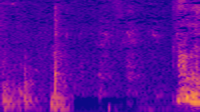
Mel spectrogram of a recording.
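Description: A short quiet gap holding one brief, faint unidentified sound about half a second in, then a man starts speaking near the end.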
